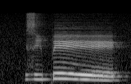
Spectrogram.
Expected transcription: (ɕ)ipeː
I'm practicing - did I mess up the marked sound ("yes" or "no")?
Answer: yes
